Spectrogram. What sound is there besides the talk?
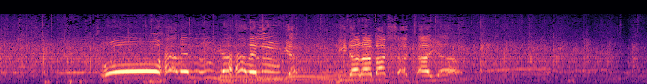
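audience clapping hands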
